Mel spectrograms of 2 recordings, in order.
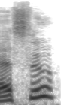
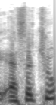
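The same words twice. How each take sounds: First: एसएचओ split with gaps as "es, ech, o"; letter-by-letter pronunciation. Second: Said in the usual way. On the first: Shown as a demonstration. Teacher showing how it is pronounced, एसएचओ broken into letters. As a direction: draw out एसएचओ one letter at a time. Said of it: "उसको कुछ ऐसे बने". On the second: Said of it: "pronunciation जब इसका करेंगे".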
